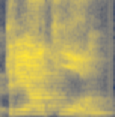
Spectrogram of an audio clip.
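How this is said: The word is pronounced the Russian way. "in Russian it sounds like triathlon"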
